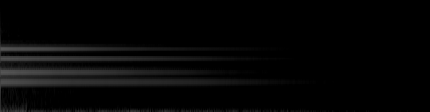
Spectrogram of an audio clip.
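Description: The last bell-like chord of a Christmas song, played on mallet percussion, ringing on and fading out. It dies away to silence about three seconds in.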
